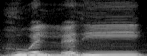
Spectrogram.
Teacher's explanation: ہا کو گلے کے آخری حصے سے نکالنا ہے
